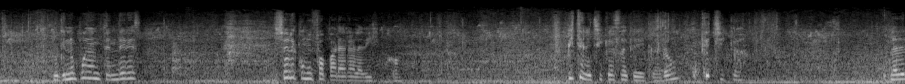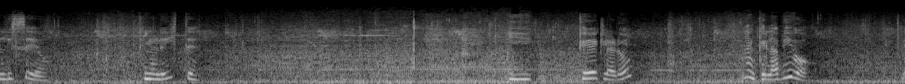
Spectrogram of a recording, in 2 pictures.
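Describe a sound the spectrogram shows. Two young women talk with each other in turn, close by.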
